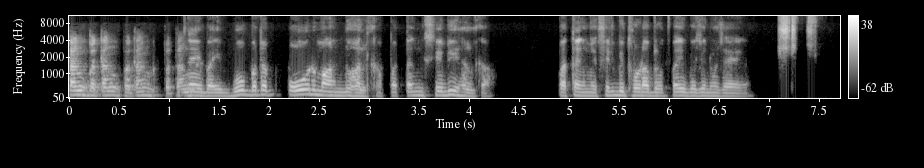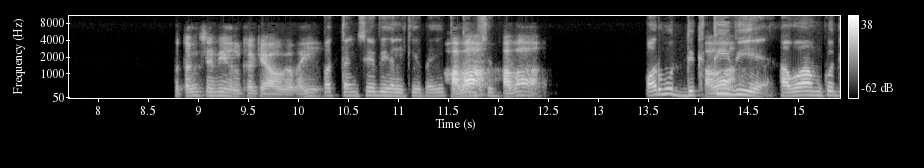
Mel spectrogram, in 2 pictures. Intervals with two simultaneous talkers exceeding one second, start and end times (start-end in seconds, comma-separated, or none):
none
